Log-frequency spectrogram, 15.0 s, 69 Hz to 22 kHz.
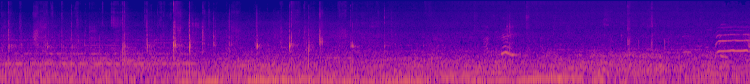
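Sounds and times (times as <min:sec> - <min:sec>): steady low rumble: 0:00.0 - 0:14.9.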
